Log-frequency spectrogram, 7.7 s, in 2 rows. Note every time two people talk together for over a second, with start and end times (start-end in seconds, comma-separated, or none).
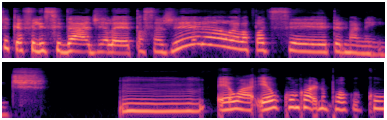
none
